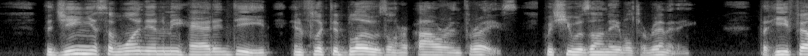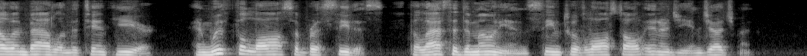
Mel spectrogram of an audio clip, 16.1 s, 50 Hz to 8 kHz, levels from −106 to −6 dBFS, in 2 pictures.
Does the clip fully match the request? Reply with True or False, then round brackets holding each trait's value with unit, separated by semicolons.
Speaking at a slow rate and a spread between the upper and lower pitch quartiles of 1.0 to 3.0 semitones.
False (180 wpm; 2.7 semitones)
